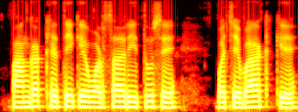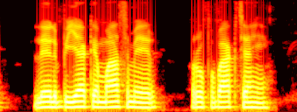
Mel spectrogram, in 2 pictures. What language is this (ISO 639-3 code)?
mai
